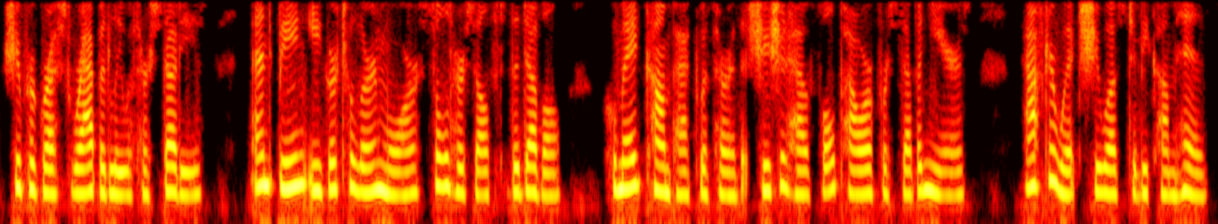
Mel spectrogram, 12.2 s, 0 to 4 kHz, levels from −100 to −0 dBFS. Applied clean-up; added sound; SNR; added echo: none; none; none; none.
